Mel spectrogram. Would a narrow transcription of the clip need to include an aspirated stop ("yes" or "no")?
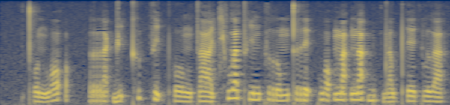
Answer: yes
